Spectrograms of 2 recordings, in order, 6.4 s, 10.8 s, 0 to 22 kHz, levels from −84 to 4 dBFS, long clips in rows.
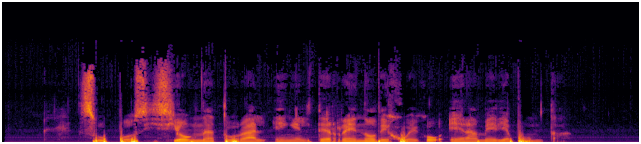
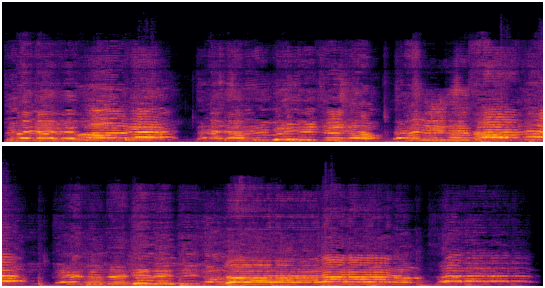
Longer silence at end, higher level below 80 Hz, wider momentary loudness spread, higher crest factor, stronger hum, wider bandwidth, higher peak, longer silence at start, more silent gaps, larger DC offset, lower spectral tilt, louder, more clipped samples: first, 0.85 s vs 0.1 s; first, -32 dBFS vs -38 dBFS; about the same, 11 LU vs 10 LU; about the same, 20 dB vs 16 dB; neither; second, 13.5 kHz vs 17.5 kHz; about the same, 0 dBFS vs -2 dBFS; first, 0.8 s vs 0 s; neither; neither; first, -5 dB/octave vs -3.5 dB/octave; about the same, -19 LUFS vs -18 LUFS; neither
